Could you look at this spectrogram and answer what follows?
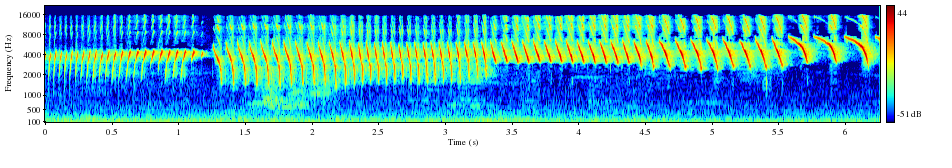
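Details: Indoor house canary singing back to another canary: an even trill, then a dense rolling burst, and finally a run of sharp, descending notes that slows toward the end.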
